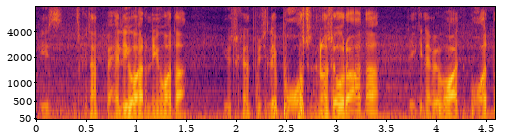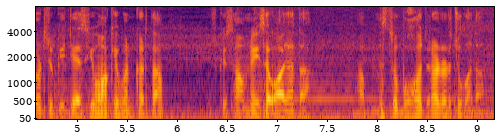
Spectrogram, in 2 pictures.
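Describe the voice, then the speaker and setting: A man narrating a spooky story in a hurried, repetitive way. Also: lowish voice, level tone, faint music behind.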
